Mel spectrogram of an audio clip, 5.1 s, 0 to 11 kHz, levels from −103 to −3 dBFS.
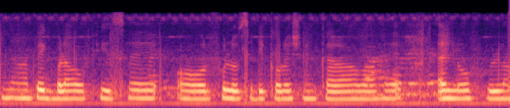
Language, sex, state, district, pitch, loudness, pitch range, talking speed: Hindi, female, Punjab, Kapurthala, 200 Hz, -18 LUFS, 195-210 Hz, 175 wpm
